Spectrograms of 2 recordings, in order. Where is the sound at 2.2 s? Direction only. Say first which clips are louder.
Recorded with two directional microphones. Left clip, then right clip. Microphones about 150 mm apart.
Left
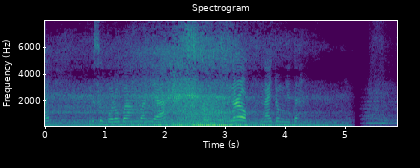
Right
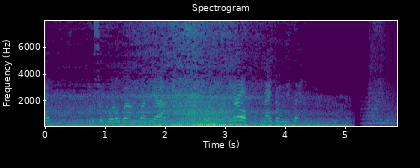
Left 5 dB; 40° right (ahead or behind).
